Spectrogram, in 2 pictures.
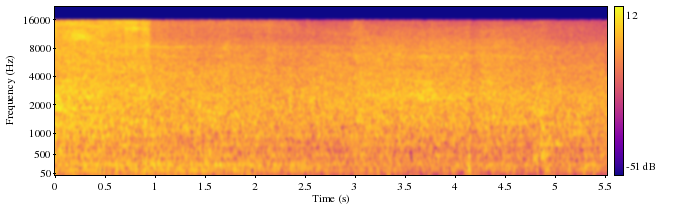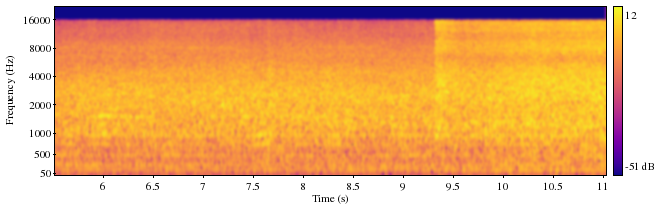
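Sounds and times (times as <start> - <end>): outdoor rushing noise: 0.0 - 11.0
bright hiss: 9.3 - 11.0.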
